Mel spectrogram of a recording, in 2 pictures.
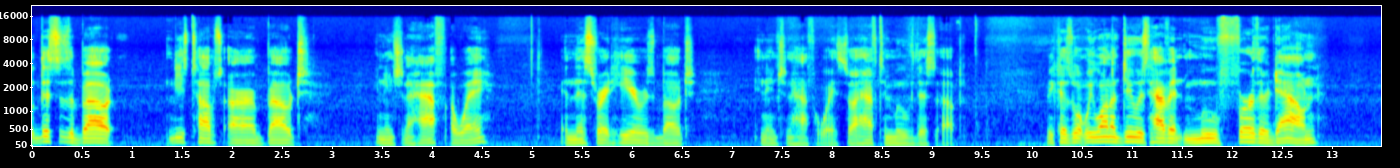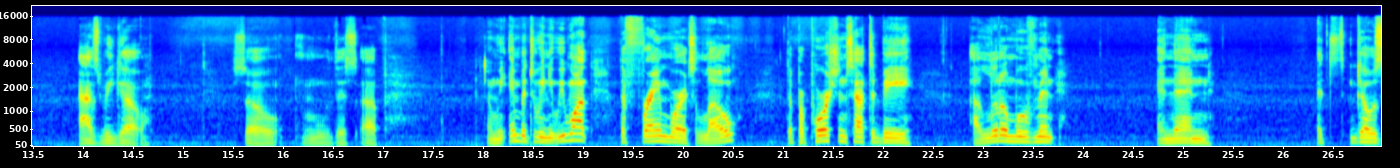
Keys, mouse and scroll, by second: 8.0 middle click, 9.2 s.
